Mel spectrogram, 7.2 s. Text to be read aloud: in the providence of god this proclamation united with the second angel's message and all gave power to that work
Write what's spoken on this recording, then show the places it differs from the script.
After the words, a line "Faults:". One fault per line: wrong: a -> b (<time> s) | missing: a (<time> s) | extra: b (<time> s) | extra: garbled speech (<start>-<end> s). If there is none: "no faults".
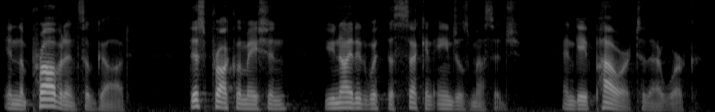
in the providence of god this proclamation united with the second angel's message and gave power to that work
Faults:
missing: all (5.8 s)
